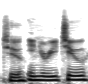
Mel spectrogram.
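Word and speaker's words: Iñárritu: As I believe that's how you pronounce his last name. Inarritu.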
